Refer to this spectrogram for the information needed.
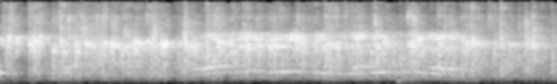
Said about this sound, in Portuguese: Pode aplaudir a Jesus nessa noite.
